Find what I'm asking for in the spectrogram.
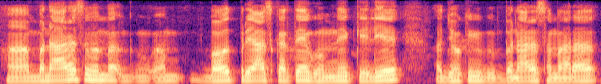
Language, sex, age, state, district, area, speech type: Hindi, male, 45-60, Uttar Pradesh, Varanasi, urban, spontaneous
